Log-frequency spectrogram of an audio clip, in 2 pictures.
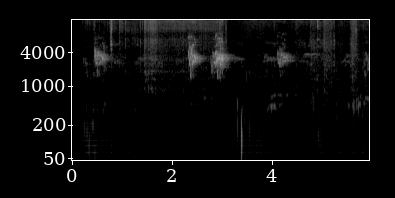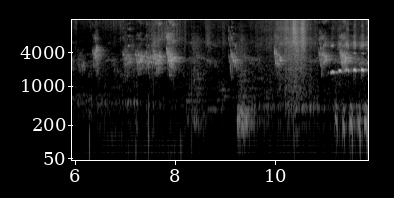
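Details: Budgerigars (Melopsittacus undulatus) chatter in quick, scratchy chirps and warbled notes, tumbling one after another.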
